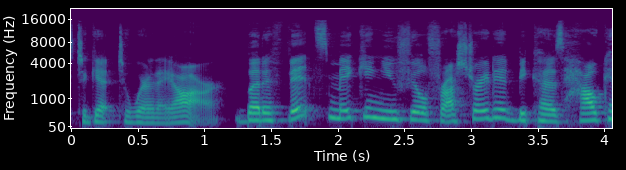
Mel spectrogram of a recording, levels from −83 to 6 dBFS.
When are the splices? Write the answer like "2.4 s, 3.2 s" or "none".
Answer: 1.1 s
